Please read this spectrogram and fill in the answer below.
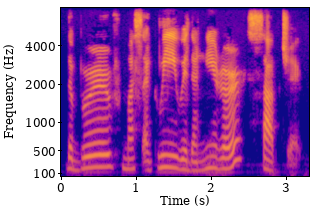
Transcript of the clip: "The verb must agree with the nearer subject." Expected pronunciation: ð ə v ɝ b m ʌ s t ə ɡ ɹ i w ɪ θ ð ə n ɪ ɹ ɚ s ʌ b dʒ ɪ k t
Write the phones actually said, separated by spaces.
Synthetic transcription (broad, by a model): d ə b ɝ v m ʌ s t ə ɡ ɹ i w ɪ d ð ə n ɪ ɹ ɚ s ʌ b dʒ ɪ k t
